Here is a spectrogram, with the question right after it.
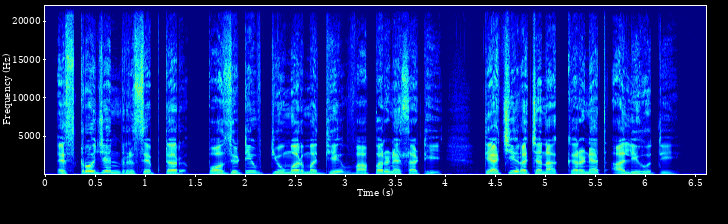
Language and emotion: Marathi, neutral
